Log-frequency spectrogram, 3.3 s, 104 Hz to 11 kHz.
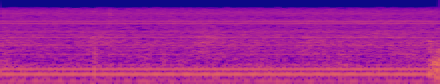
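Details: Late-1960s LectroLab Sound Project R203 series filament tube amplifier (2.3 watts) after servicing, idling with pilot light on: quiet, steady low hum with no crackle, buzz or popping; the low residual hum is normal.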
